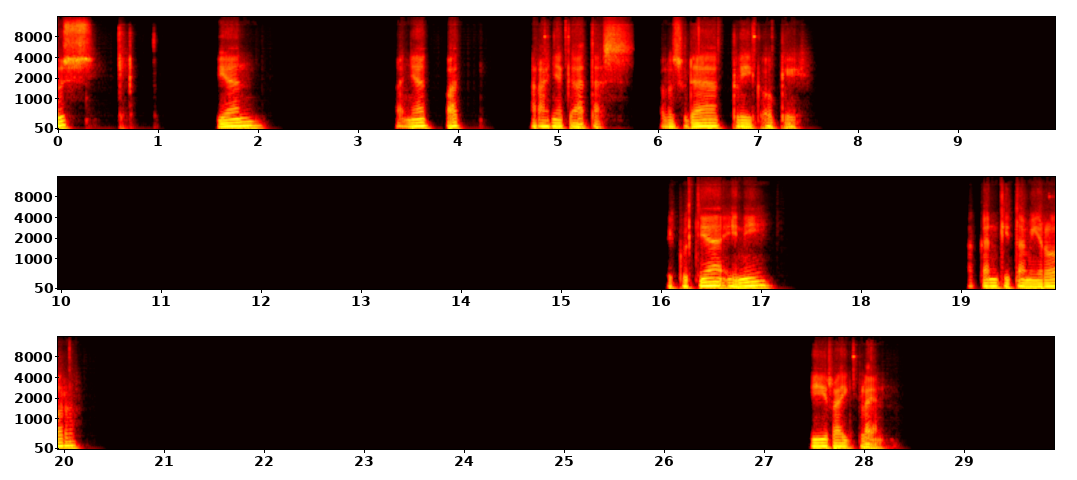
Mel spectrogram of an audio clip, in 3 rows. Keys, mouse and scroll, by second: 0.6-0.9 typing, 2.5 click, 2.7 click, 4.8 click, 6.9 click, 8.9 middle click, 9.4-10.4 scroll up 2, 11.1 middle click, 11.1-11.9 scroll down 3, 11.6 middle click, 12.9 middle click, 12.9 scroll down 1, 13.3 scroll up 1, 13.5-13.9 scroll down 2, 14.7-15.1 scroll down 2, 19.8 click, 21.3 click, 24.8 click, 27.9 click.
